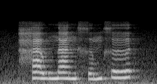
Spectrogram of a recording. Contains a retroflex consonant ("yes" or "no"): no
